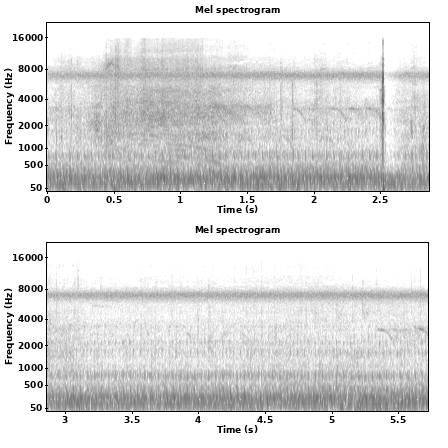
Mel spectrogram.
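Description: Steady high insect drone over a low steady hum, with one sharp click about two and a half seconds in.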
